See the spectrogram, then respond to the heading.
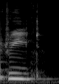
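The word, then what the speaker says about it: read: की second form है इसे हम रीड नहीं पढ़ते इसकी प्रोनंसिएशन है रेड राइट रेड होता है ये राइट मतलब लिखना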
